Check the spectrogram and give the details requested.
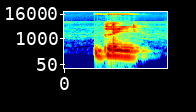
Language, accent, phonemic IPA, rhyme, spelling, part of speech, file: English, Southern England, /bliː/, -iː, blee, noun / interjection, LL-Q1860 (eng)-blee.wav
- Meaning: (noun) 1. Color, hue 2. Color of the face, complexion, coloring 3. Consistency, form, texture 4. General resemblance, likeness; appearance, aspect, look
